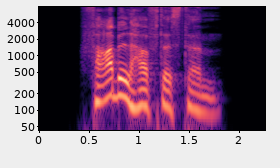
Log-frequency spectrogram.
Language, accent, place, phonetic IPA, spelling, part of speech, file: German, Germany, Berlin, [ˈfaːbl̩haftəstəm], fabelhaftestem, adjective, De-fabelhaftestem.ogg
- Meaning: strong dative masculine/neuter singular superlative degree of fabelhaft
